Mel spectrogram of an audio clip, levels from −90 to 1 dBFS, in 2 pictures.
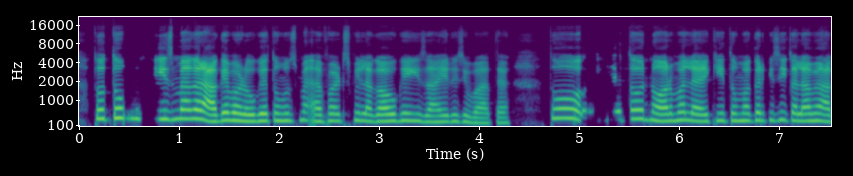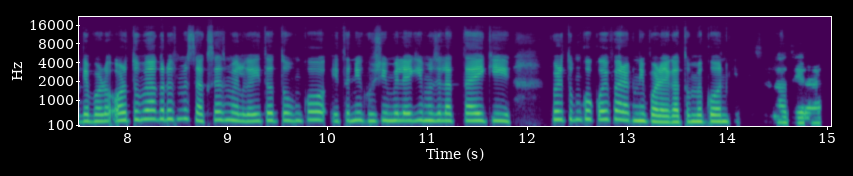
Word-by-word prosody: तो 325 - +3
तुम 350 0 +1
उस - - -6
चीज़ 310 -1 +3
में 330 0 +5
अगर 325 -1 +7
आगे 240 +2 +7
बढ़ोगे, 250 -1 +4
तुम 255 0 -2
उसमें 270 +2 -4
एफर्ट्स 240 +1 -2
भी 270 - -3
लगाओगे 240 +1 +2
ही, 260 - +1
ये - - -2
ज़ाहिर 220 +1 -2
सी 225 -1 -4
बात 180 -2 -5
है। 185 0 -5 0.4
तो 345 -1 +2 0.4
ये 295 - -4
तो 320 0 +3
नॉर्मल 255 +1 +2
है 235 -1 +4
कि 260 +2 -4
तुम 255 0 0
अगर 270 +1 -1
किसी 275 +1 -5
कला 250 -2 +2
में 260 - +1
आगे 240 0 +1
बढ़ो 240 +1 -1
और 275 - +1
तुम्हें 305 +1 0
अगर 315 0 -1
उसमें 320 +1 -5
सक्सेस 285 0 -3
मिल 265 -3 -2
गई 240 +1 -1
तो 265 +1 -1
तुमको 270 +3 -3
इतनी 260 +3 -4
ख़ुशी 250 +1 -4
मिलेगी 260 +1 0
मुझे 260 0 0
लगता 255 0 -2
है 260 0 +4
कि 250 -1 -2 0.4
फ़िर 300 0 +2
तुमको 305 0 -3
कोई 300 +1 0
फ़र्क 285 -3 0
नहीं 255 -1 +2
पड़ेगा 215 -2 +3
तुम्हें 225 +2 -1
कौन 230 -1 +2
कितनी 225 - -15
सलाह 200 -1 -6
दे 185 0 -5
रहा 180 -1 -3
है। - - -4
255 Hz, 245 wpm, -23 LUFS, 235-285 Hz, 0.4 s, अगर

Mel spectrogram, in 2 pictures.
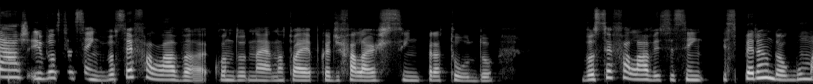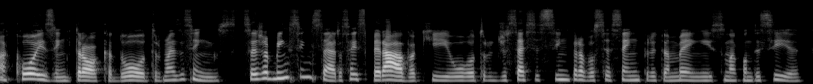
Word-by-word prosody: acha 335 -1 +4
e 270 - +3
você, 290 +1 -3
assim, 245 -8 -4
você 235 +9 +2
falava 215 - +1
quando, 195 -2 -4
né, 190 -2 +1
na 190 +1 -5
tua 195 0 +3
época 185 +1 +1
de 190 0 -8
falar 190 -3 +3
"sim" 190 -4 -6
pra 185 +1 -2
tudo, 170 -3 -6 0.9
você 225 +9 +2
falava 230 -9 +2
esse 205 +1 -8
"sim" 205 0 -3 0.2
esperando 275 +5 +4
alguma 230 +5 -1
coisa 225 -6 +3
em 170 - -8
troca 175 0 +3
do 170 +3 -7
outro? 180 -1 0
Mas 200 +3 -4
assim, 205 -8 -7 0.3
seja 245 +4 +1
bem 280 +4 +2
sincera, 315 - -3
você 240 +4 -5
esperava 200 -6 +6
que 185 +1 -8
o - - -6
outro 185 +1 -6
dissesse 200 +3 -3
"sim" 220 +1 -5
pra 210 -1 -2
você 190 +1 -10
sempre 195 -1 -6
também, 180 0 -5
e - - -7
isso 185 +2 -15
não 180 - -4
acontecia? 185 0 -9
200 Hz, 175 wpm, -23 LUFS, 185-230 Hz, 0.9 s, esperava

